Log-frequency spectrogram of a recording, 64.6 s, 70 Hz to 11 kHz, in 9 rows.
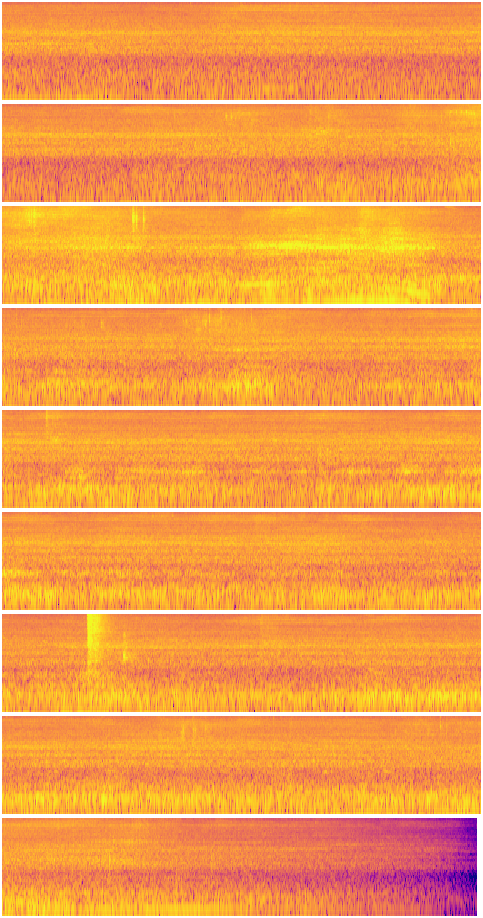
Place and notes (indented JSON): {
  "title": "berlin: weigandufer - A100 - bauabschnitt 16 / federal motorway 100 - construction section 16: combined heat and power plant",
  "date": "2014-01-22 17:35:00",
  "description": "steam exhaust of the combined heat and power plant\nthe motorway will pass about 350 m east of this place\nthe federal motorway 100 connects now the districts berlin mitte, charlottenburg-wilmersdorf, tempelhof-schöneberg and neukölln. the new section 16 shall link interchange neukölln with treptow and later with friedrichshain (section 17). the widening began in 2013 (originally planned for 2011) and shall be finished in 2017.\nsonic exploration of areas affected by the planned federal motorway a100, berlin.\njanuary 22, 2014",
  "latitude": "52.48",
  "longitude": "13.45",
  "timezone": "Europe/Berlin"
}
